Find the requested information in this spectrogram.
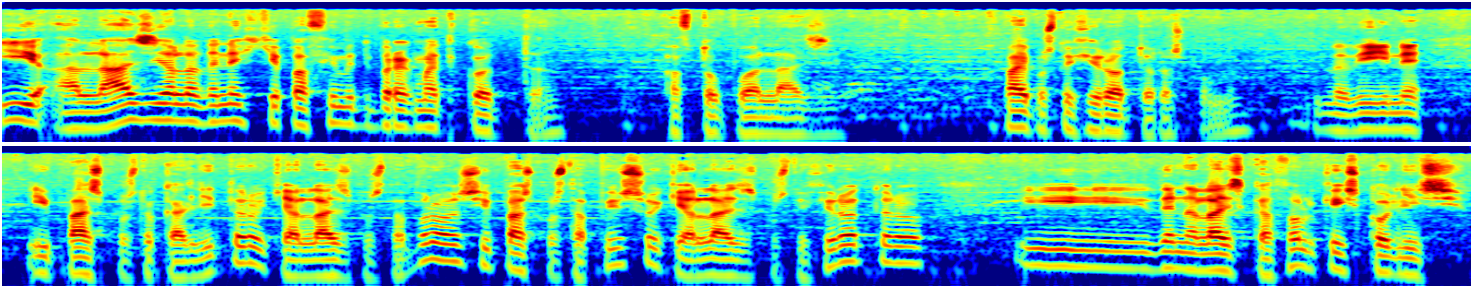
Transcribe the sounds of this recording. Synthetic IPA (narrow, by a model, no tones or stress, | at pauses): iɐlɐziɐlɐðe̞ne̞çi̥ceepɐfime̞t̪ibɾɐɣmɐt̪i̥ko̞t̪i̥t̪ɐ | ɐft̪o̞puɐlɐzi | pɐjpɾo̞st̪oçiɾo̞t̪e̞ɾoɐspṵme | ðilɐðiine̞ | ipɐspɾo̞st̪o̞kɐʎit̪e̞ɾo̞ceɐlɐzispɾo̞st̪ɐbɾo̞siipɐspɾo̞st̪ɐpiso̞ceɐlɐzispɾo̞st̪o̞çiɾo̞t̪e̞ɾo̞ | iðe̞nɐlɐziskɐθo̞luceeçi̥sko̞ʎisi̥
